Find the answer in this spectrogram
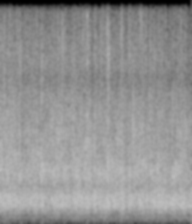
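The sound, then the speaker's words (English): Dense, loud audience applause as a comedy writer and actor is welcomed onto a stage, a continuous roar of many hands clapping that holds at an even level throughout. “So please put your hands together. Jessica Hines, welcome to the stage.”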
